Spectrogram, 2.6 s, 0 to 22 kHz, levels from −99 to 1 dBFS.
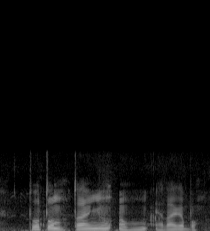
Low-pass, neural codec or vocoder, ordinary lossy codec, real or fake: none; none; none; real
